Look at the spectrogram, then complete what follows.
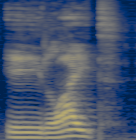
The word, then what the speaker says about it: Elite: and then then after that came the baltimore e light giants elite elite elite giants they want you to pronounce it light really yeah it's spelled elite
